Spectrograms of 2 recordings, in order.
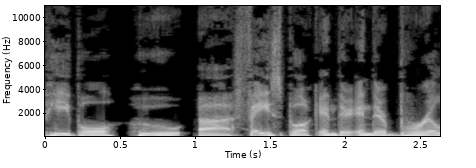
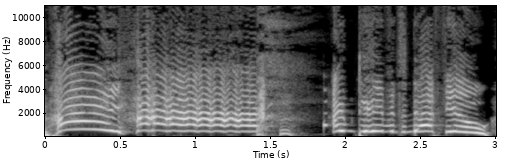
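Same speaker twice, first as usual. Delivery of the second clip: put-on much higher, giggling little boy introducing himself; giggly nephew voice; slower than usual. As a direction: play the cackling kid, way up high. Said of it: "Is that what your nephew sounded like?".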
